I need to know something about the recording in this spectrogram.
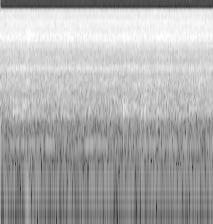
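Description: Water running steadily from a tap into a sink as hands are washed, a constant hiss.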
